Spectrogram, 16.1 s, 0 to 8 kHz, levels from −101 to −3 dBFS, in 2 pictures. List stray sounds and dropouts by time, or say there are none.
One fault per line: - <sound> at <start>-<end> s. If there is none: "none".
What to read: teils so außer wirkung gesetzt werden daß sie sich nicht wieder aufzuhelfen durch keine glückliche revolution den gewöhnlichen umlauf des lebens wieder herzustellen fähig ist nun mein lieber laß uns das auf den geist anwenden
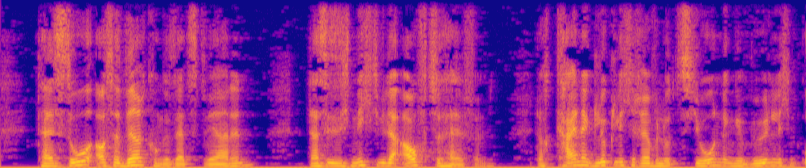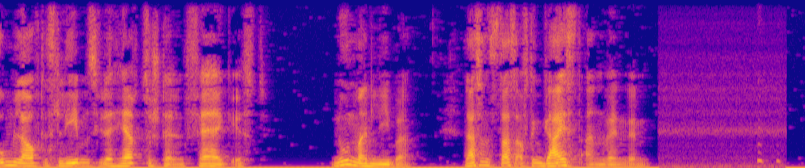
- laugh at 15.6-15.9 s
